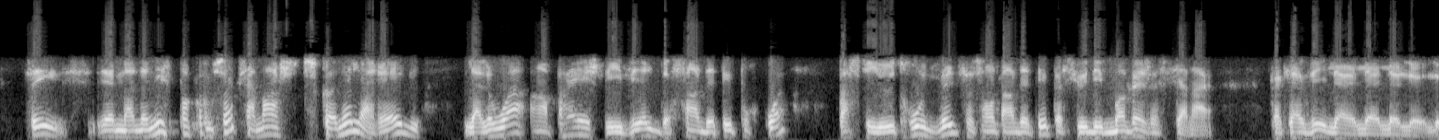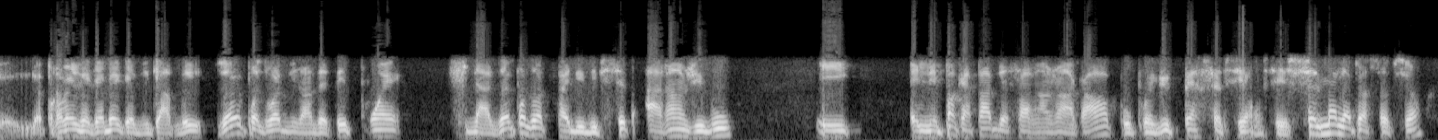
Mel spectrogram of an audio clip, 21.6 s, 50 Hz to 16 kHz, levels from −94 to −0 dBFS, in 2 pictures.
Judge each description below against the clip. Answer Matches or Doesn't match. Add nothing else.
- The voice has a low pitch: Matches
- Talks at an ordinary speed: Doesn't match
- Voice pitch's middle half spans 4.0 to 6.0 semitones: Matches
